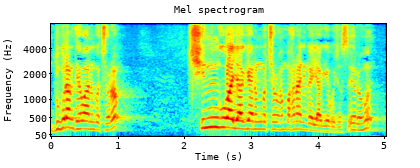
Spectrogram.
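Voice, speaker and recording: A man's voice: high-pitched, fast talker, darkish tone. A male pastor preaching a sermon, often asking the congregation questions and urging them on with emphasis. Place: church sanctuary. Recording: long church hall reverb.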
